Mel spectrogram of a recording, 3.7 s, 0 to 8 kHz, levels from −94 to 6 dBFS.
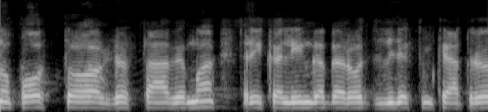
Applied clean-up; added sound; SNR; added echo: neural mask model DeepFilterNet 3.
